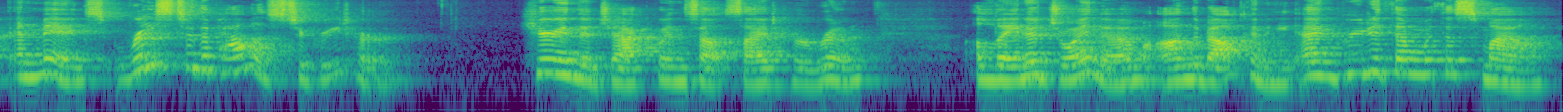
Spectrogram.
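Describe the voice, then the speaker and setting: A woman's voice: medium pitch, fairly bright tone. A woman narrating a children's storybook aloud, reading expressively and carefully. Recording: roomy indoor echo.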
